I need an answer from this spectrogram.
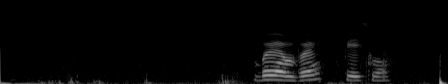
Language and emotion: Russian, neutral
